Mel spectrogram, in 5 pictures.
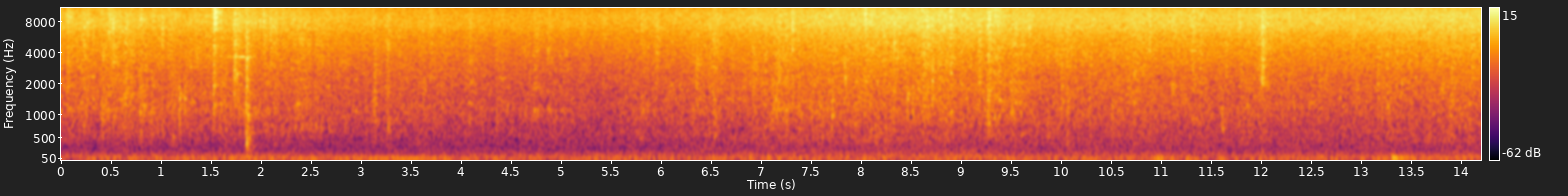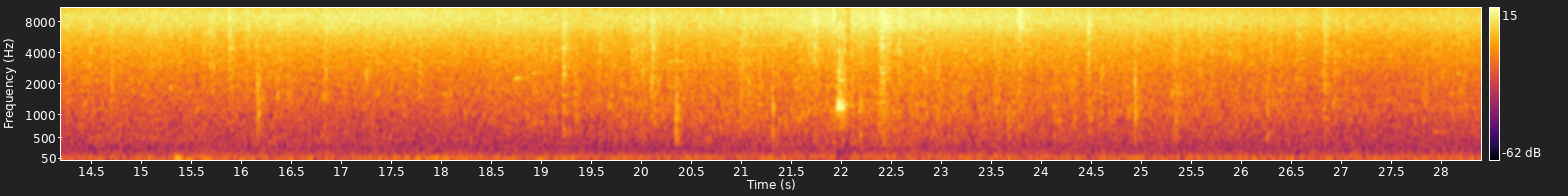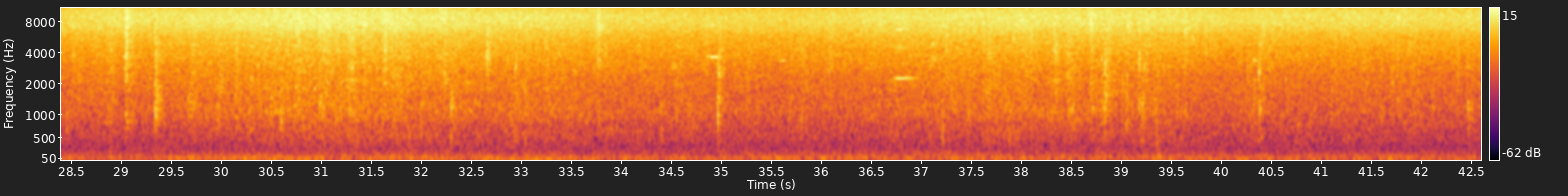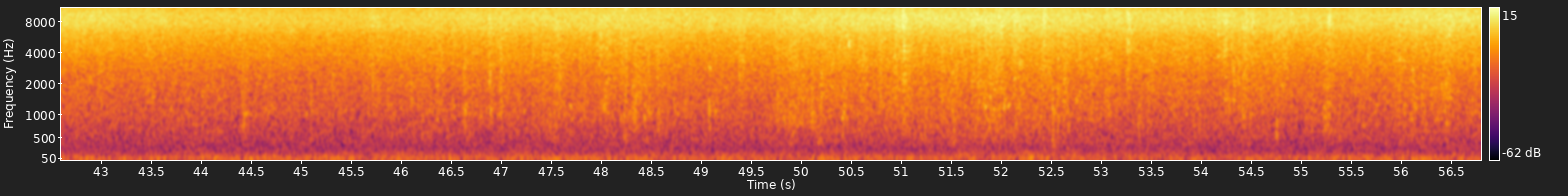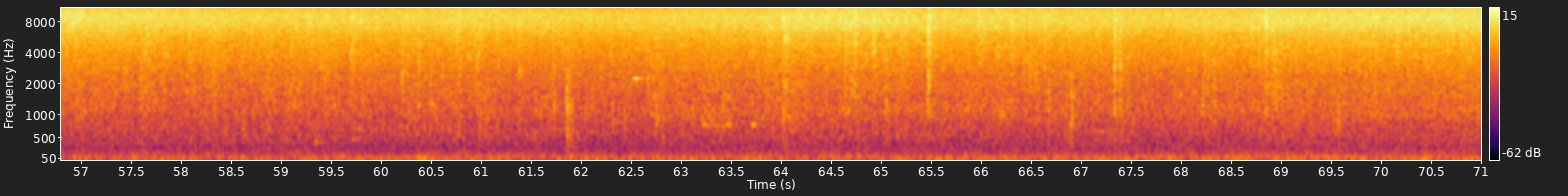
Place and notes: Bamboo grove in Tsuji, Rittō City, Shiga Prefecture, Japan - Wind in Bamboo
Wind passing through a small bamboo grove with some dry and fallen branches, aircraft and nearby traffic. Recorded with a Sony PCM-M10 recorder and two small omnidirectional microphones attached to either side of a backpack lying on the ground.
Tsuji, 八王子薬師堂, 13 March, ~15:00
